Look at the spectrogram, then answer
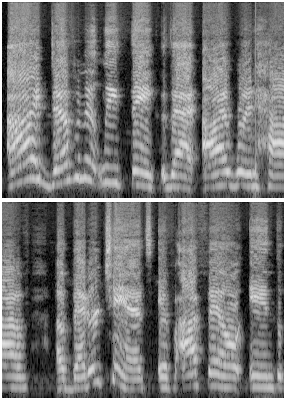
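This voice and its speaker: A woman hosting a laid-back talk show, taking her time over every phrase. Her voice is bright and a little forceful, and she laughs easily as she keeps the conversation moving. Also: a little high, rough recording. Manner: playful, laughs often, drawn-out phrasing. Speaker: host. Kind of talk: casual chat.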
